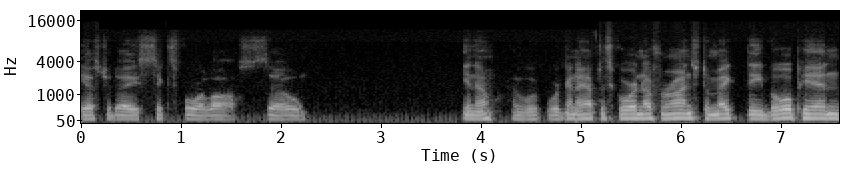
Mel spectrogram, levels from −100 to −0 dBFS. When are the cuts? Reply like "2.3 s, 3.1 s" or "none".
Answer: none

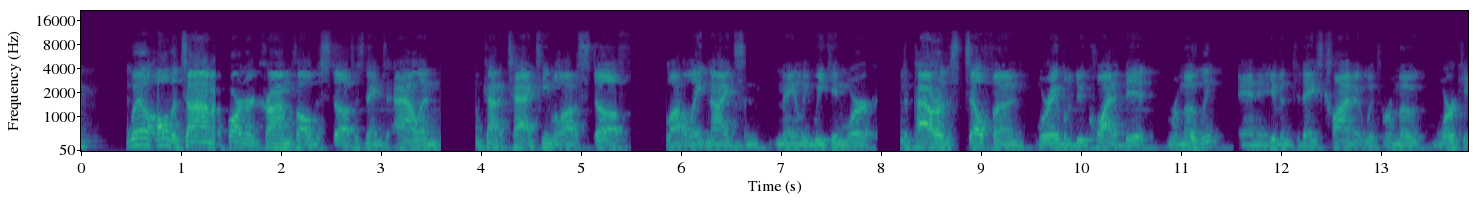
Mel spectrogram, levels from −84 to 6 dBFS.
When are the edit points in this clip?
8.1 s, 11.5 s

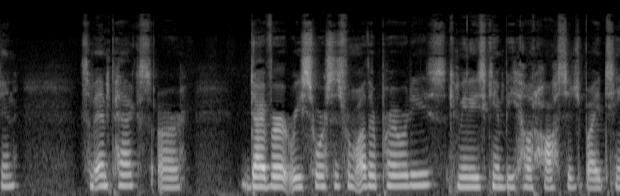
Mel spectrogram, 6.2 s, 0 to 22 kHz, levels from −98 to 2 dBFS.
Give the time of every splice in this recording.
0.9 s, 4.5 s

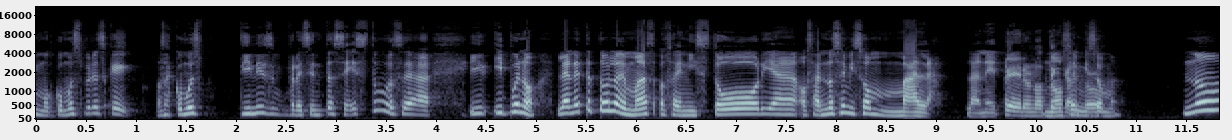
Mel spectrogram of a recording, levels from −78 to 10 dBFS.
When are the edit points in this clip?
none

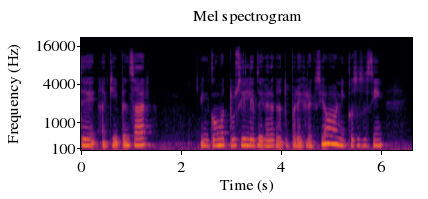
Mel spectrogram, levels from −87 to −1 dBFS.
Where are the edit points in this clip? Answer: 3.5 s, 3.9 s, 4.5 s

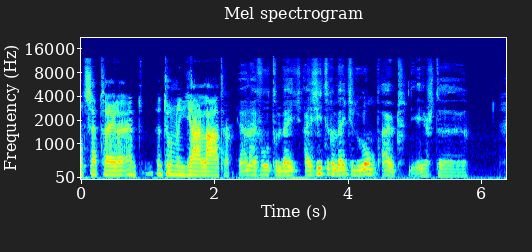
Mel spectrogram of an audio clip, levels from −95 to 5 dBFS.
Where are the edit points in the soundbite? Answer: 2.3 s

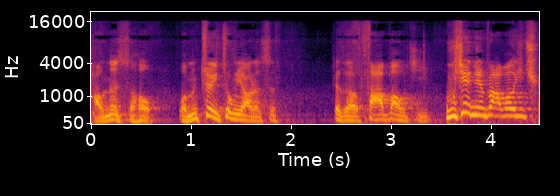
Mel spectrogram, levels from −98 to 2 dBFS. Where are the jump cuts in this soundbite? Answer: 3.4 s

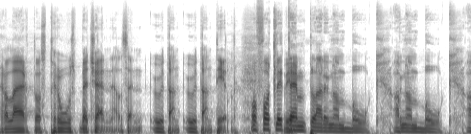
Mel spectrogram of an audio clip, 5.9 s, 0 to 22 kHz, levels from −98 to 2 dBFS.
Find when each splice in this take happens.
2.2 s, 3.6 s, 5.0 s

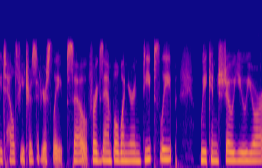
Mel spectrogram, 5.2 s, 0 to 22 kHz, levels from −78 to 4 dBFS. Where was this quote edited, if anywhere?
none

